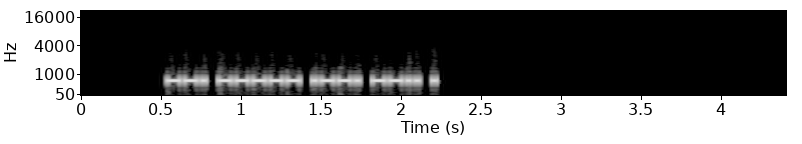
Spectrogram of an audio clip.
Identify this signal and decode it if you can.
Morse code, heard as a keyed tone, about 46 wpm, 700 Hz. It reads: G0PZE
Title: DXCC-100 Call Signs - 5 Characters - 45wpm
